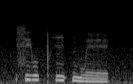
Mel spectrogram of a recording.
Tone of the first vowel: high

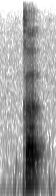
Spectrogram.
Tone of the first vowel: rising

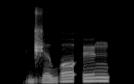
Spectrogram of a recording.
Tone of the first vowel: low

